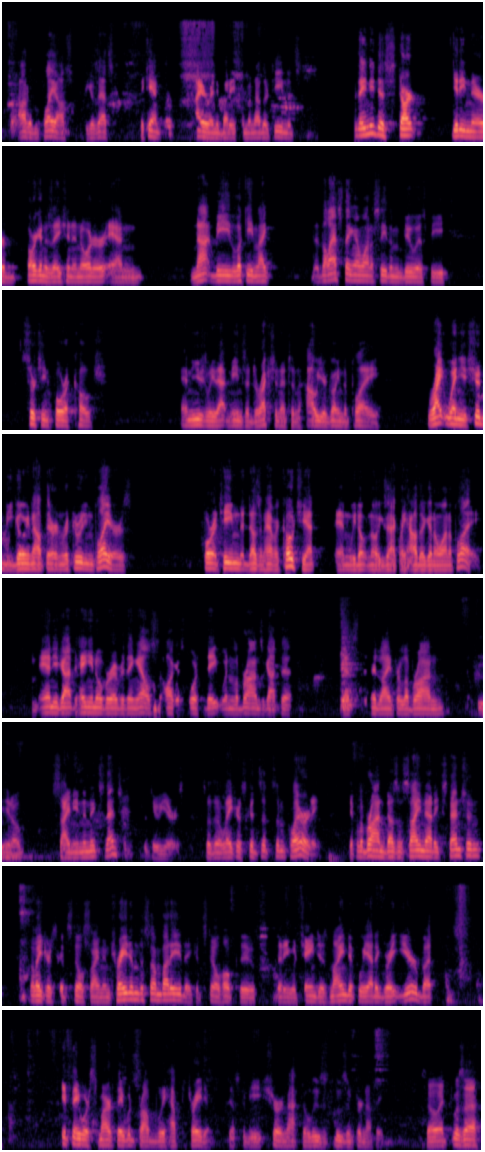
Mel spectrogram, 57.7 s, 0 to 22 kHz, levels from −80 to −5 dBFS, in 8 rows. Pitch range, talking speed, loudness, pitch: 100-120 Hz, 190 wpm, -33 LUFS, 110 Hz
